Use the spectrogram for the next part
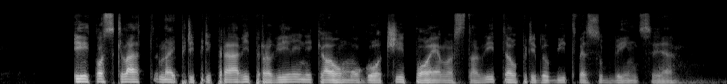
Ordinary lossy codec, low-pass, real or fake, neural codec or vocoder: none; none; fake; codec, 24 kHz, 1.5 kbps, HILCodec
